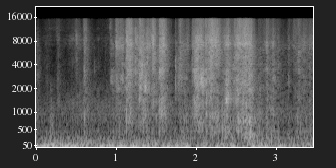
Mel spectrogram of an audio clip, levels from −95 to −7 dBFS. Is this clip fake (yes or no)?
yes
